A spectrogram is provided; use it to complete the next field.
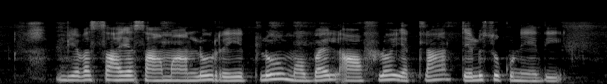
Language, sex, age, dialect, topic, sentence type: Telugu, female, 18-24, Southern, agriculture, question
